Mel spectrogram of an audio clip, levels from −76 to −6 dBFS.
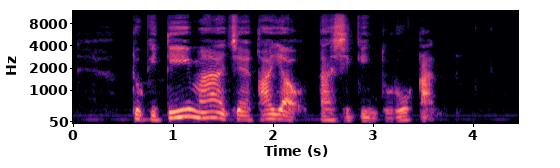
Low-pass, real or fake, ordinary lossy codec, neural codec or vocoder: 10.8 kHz; fake; AAC, 48 kbps; autoencoder, 48 kHz, 128 numbers a frame, DAC-VAE, trained on Japanese speech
